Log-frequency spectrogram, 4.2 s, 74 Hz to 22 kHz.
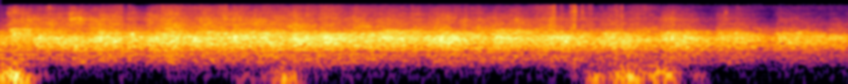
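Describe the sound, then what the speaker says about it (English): Congregation at an Easter Sunday church service gives a round of steady, even applause, quiet and somewhat distant, holding for several seconds before easing slightly. "Could you guys give one more round of applause for 9 to 12?"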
